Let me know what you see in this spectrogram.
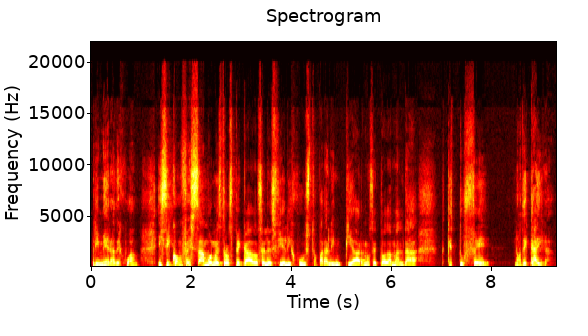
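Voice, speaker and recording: Gravelly-voiced middle-aged man preaching. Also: medium pitch, expressive, a little slow. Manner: earnest preaching, rising and falling emphasis. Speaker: pastor. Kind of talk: sermon.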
